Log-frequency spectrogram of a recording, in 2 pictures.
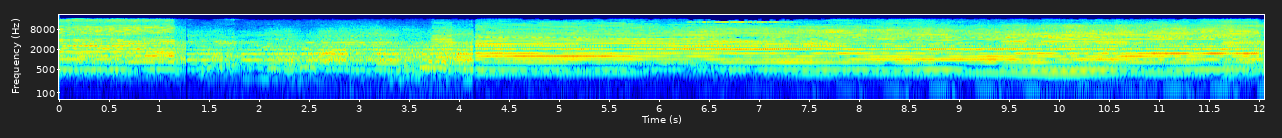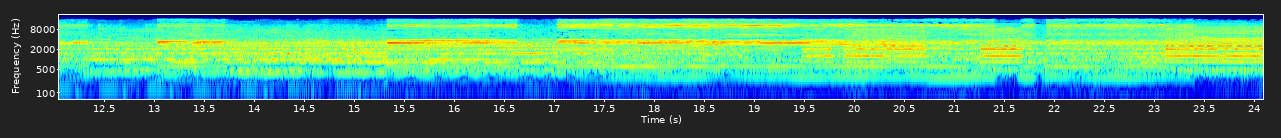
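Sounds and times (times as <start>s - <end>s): car horns honking: 0.0s - 24.0s.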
